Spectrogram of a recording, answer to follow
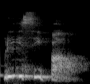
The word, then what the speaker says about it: principal: O prato principal. O prato principal is the main dish. All right. O prato principal. The word principal is emphasized on the last syllable because it ends with an L.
